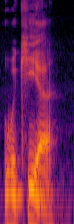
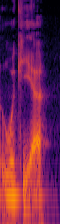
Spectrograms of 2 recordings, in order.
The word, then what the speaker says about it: Wikia: I just wanted to, as an aside, mention that you pronounced it Wikia, like, rhyming with IKEA. – Yeah. – Which, I pronounce it Wikia.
